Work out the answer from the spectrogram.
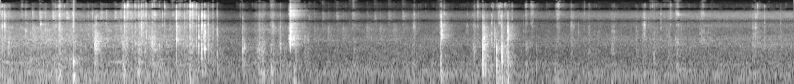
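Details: Low rumbling background noise with scattered knocks and thumps, and no animal voice.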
